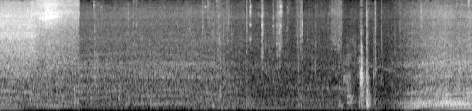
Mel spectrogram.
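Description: A car engine runs and revs.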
